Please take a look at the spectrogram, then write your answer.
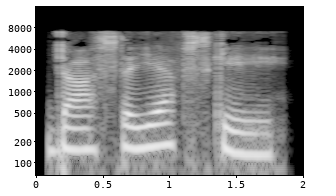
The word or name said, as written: dostoevsky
